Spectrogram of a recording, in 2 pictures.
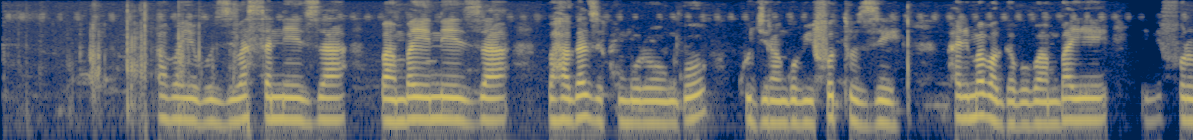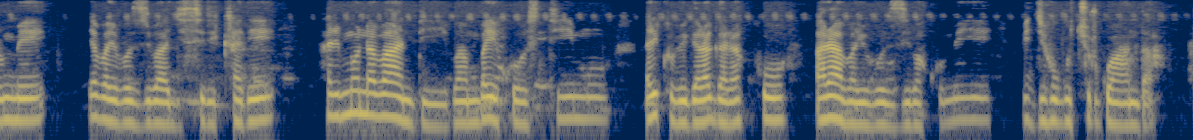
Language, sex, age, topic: Kinyarwanda, female, 25-35, government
